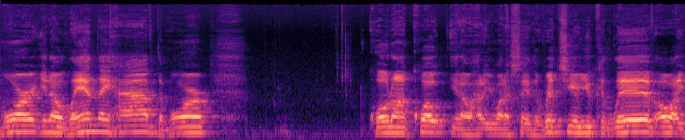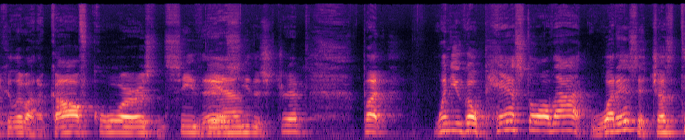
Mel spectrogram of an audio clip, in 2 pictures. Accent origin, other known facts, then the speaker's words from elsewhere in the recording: East Coast, United States; I'm from the East Coast, the same thing.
